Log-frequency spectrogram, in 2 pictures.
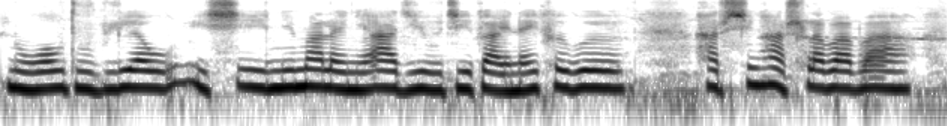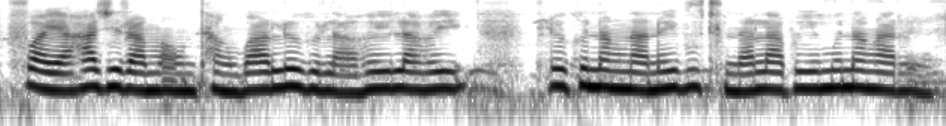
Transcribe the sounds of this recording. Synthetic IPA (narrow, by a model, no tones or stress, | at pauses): nɔwawdubliawisinimalajniad͡ʒiud͡ʒiɡajnajkʰɯbɯ | haɾsiŋɦaslababa | pʰɯajaɦaziɾamawntʰaŋbalɯɡɯlaɦɯjlaɦɯj | lɯɡɯnaŋnanɯjbutʰunalabɯjɯmɯnaŋaɾɯ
